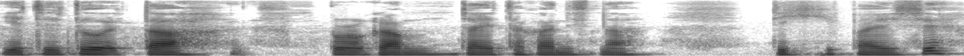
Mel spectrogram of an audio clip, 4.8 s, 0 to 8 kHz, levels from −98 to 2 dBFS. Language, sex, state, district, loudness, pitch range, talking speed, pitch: Nagamese, male, Nagaland, Kohima, -21 LUFS, 105-110 Hz, 125 wpm, 110 Hz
